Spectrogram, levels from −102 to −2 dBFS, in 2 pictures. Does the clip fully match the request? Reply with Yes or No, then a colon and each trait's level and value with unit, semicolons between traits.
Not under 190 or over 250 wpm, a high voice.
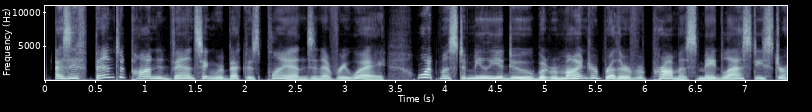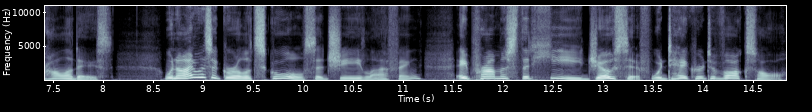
No: average, 170 wpm; high, 225 Hz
